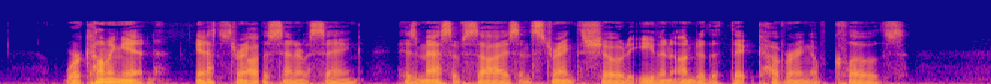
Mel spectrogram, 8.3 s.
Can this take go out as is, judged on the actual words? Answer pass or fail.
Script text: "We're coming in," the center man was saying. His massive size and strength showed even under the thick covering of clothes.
fail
